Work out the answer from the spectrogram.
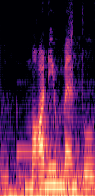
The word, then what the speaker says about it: monumental: that word out so what the americans do is they have a different type of t sound which is a monumental challenge it's almost like a d but it's a cl sound so when you have that t sound monumental challenge the word rolls out of your mouth more smoothly so if you want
